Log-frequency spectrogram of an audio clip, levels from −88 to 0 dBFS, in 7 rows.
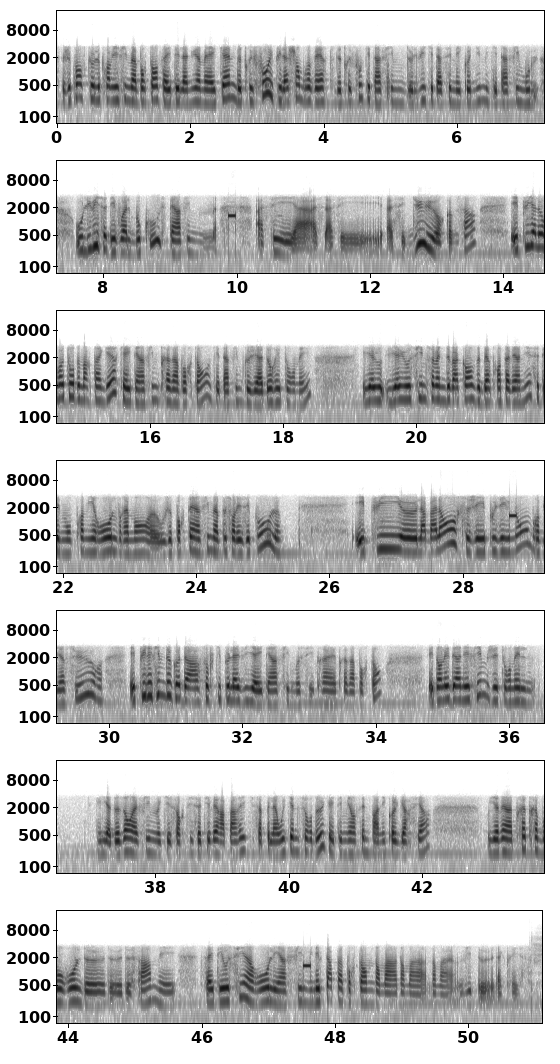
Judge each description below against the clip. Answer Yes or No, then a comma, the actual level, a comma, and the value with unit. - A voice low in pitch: No, high, 215 Hz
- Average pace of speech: No, fast, 245 wpm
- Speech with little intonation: No, average, 4.2 semitones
